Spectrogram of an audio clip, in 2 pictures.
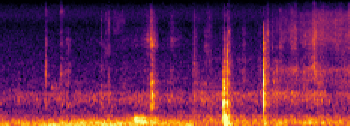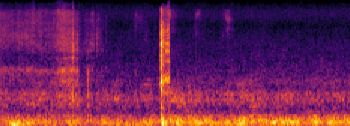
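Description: Quiet room tone with a few short knocks and clicks. The loudest is about three seconds in, with others just before and after it and one near seven seconds.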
